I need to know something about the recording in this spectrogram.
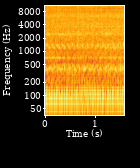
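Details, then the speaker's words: $200 Honda Accord: rough, uneven idle with a lopsided beat and a missing pulse, one dead cylinder; swapping the plugs did not fix it, so owner suspects electrical or injector problems. Misfire, dead cylinder at idle. "Now this should also be another live cylinder. Yep. So that did not work. So it is not the plugs."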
